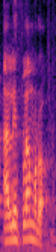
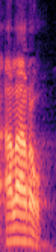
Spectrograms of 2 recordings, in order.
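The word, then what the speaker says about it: الر: tidak tahu baca Al-Quran, maka membacanya bukan alif lam ro. Membacanya seperti orang membaca dalam bahasa Arab. Akan dibaca alaro.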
